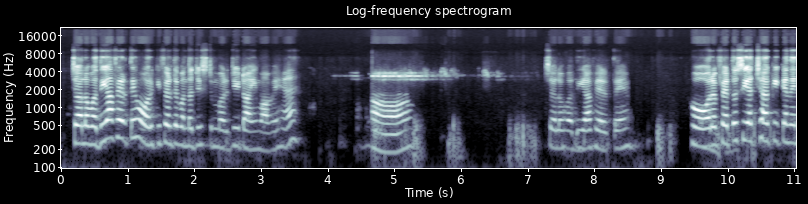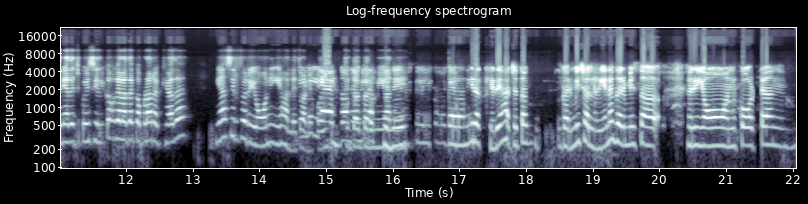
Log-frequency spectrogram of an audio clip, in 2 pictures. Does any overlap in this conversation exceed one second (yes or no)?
no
